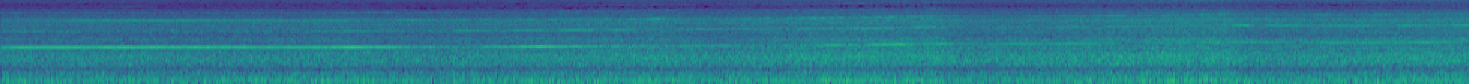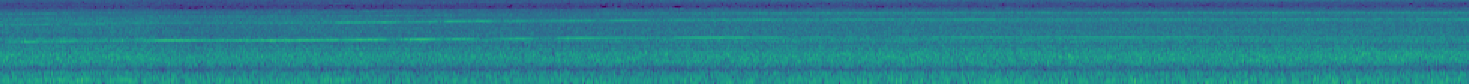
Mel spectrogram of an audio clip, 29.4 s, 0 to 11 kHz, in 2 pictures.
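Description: Walter M701C-500 turbojet engine running on a ground stand: a steady jet roar under a high whine that climbs slowly in pitch as the engine gradually speeds up.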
